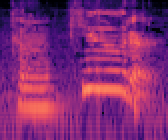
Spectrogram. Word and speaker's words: computer: take the word computer computer has three syllables or three Beats but if you can notice I only stress one of them computer can you tell which one I stressed it's the middle one computer and did you also notice that on the first and third syllables I reduce them and I reduce them so much that I lost the vowel listen again computer that's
